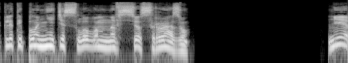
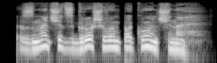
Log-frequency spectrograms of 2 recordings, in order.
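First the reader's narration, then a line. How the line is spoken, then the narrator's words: Heavy sigh. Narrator (Russian): тяжело вздохнул Жамахов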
